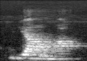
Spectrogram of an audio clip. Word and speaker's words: llama: Let me go back to the double L. It is pronounced as a Y. Llama.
